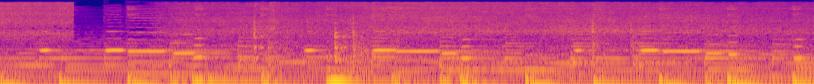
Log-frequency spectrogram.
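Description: Chicken pieces sizzling in a steel pot as a wooden spoon stirs them, with background music of held notes over a bass line. The sizzling hiss drops out briefly about half a second in.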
